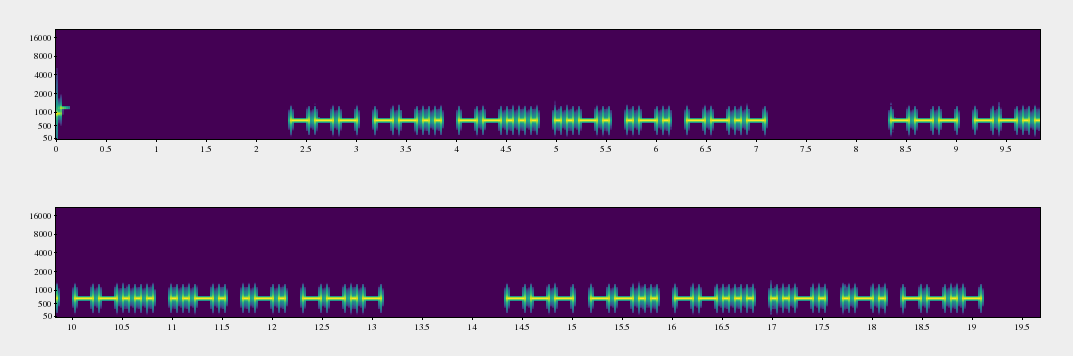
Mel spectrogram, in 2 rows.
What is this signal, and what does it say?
Morse code, heard as a keyed tone, about 20 wpm, 700 Hz. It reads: OZ7FRQ OZ7FRQ OZ7FRQ
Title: DXCC-100 Call Signs - 6 Characters - Repeated 3x - 20wpm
